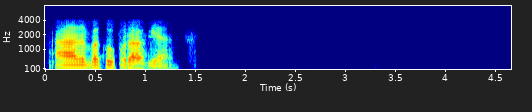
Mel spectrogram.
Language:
Santali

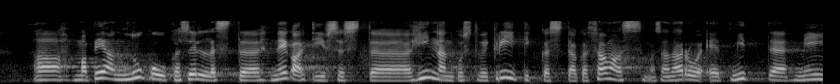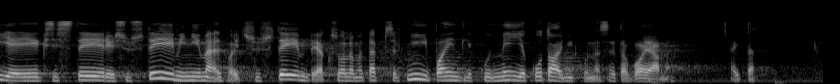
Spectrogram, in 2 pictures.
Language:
Estonian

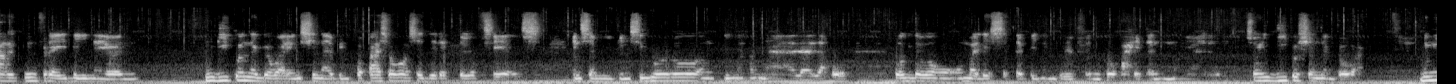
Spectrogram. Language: Filipino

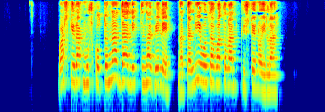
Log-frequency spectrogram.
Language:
Mari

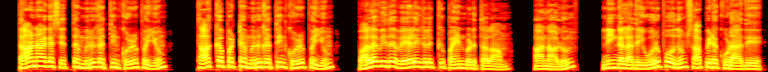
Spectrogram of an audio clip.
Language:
Tamil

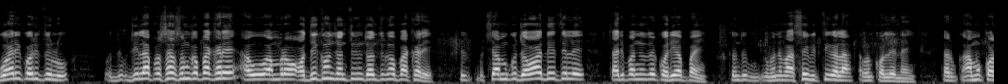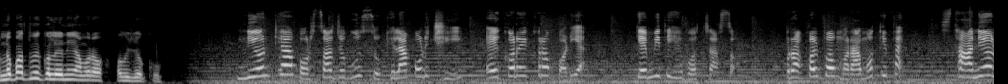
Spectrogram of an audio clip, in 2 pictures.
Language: Hindi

